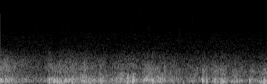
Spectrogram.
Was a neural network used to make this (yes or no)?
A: no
